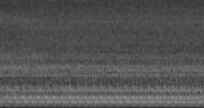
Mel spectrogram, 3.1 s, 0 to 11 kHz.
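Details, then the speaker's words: 1954 Ford F600 cab on 1995 Toyota Coaster bus chassis, idling: one exhaust bank rough and uneven with dropouts versus smooth faster other bank; owner suspects missing cylinder on that bank, planning to check coil packs. "And this exhaust is really rough. This exhaust is very smooth and uh and firing a lot a lot faster pulse than this exhaust. You can see that. Bang, bang, bang, bang, bang, bang, bang. And I reckon we've got a uh a missing cylinder on that bank."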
